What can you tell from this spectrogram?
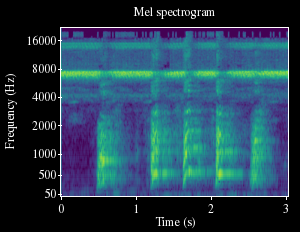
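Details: A German Shepherd gives five short, throaty barks at night, alerting to the crickets buzzing steadily behind.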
